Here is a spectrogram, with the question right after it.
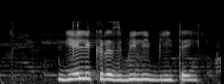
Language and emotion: Russian, neutral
